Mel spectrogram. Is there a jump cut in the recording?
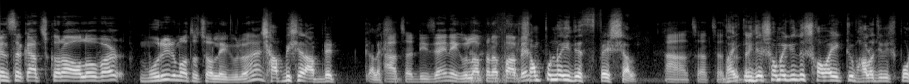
no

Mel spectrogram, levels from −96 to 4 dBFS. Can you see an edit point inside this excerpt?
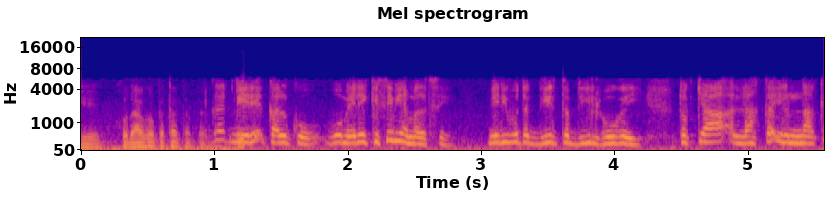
yes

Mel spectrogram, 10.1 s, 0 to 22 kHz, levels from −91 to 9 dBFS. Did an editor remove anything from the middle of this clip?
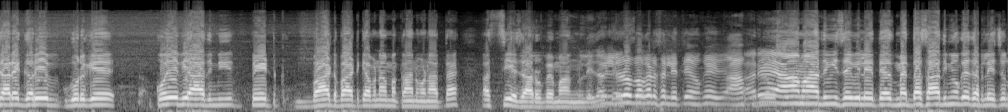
no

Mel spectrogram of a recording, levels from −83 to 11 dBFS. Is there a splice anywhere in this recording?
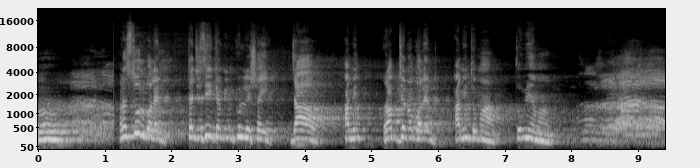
yes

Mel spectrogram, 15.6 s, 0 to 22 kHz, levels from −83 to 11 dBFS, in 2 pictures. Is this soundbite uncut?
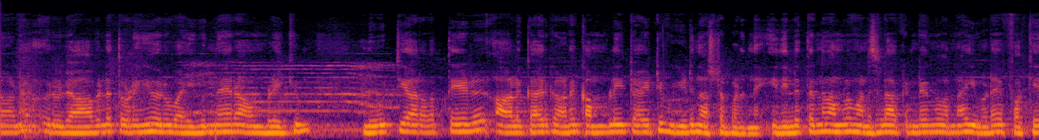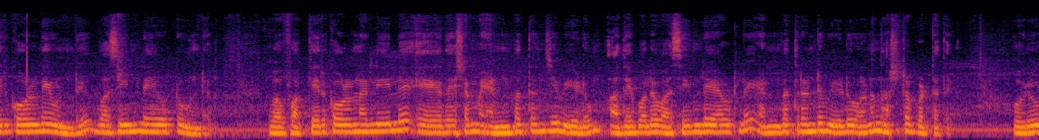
yes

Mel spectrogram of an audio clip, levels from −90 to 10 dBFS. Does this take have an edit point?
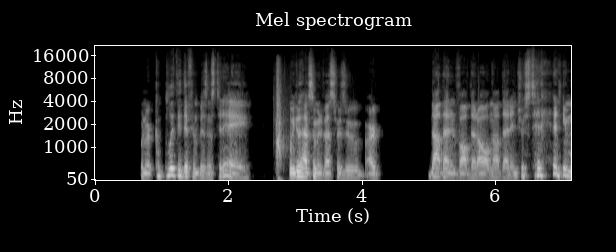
yes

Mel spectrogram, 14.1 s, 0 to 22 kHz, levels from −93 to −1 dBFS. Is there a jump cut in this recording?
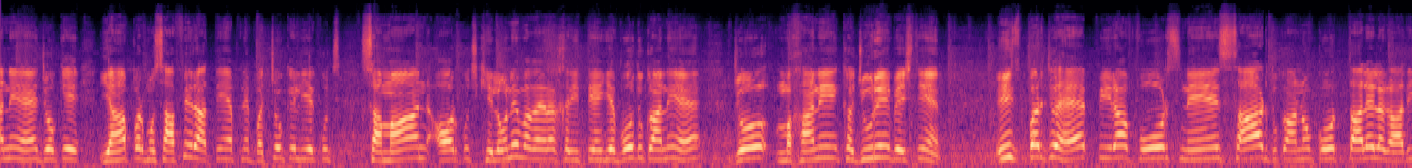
no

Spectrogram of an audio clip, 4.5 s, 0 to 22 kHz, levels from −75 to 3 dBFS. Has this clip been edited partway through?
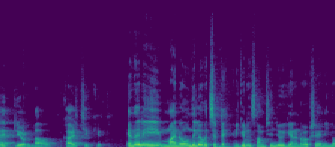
no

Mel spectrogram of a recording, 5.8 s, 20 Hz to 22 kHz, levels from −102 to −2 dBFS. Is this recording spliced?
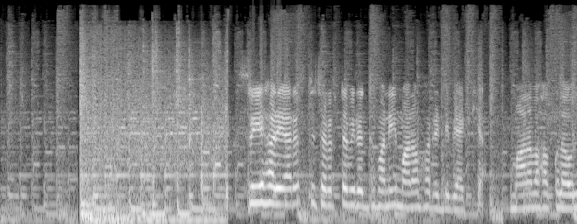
yes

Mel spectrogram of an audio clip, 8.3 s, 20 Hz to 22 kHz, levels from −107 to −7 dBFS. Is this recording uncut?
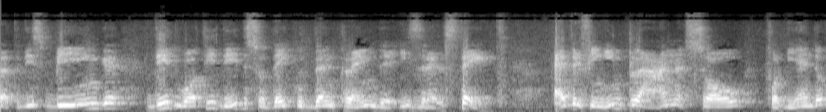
yes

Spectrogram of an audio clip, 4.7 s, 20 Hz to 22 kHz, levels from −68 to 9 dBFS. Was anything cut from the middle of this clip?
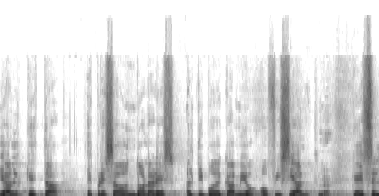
no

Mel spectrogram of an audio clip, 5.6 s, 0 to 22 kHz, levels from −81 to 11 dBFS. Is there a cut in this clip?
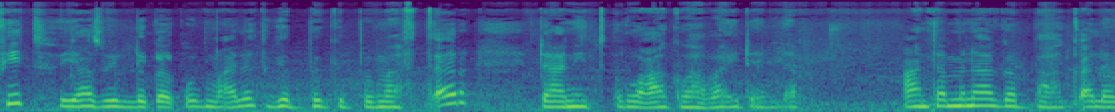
no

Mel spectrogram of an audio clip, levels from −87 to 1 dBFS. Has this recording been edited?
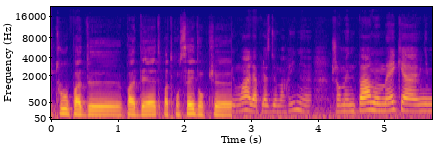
yes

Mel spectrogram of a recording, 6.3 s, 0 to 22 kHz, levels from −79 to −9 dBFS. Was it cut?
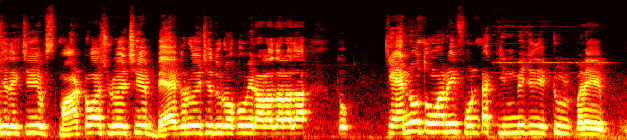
no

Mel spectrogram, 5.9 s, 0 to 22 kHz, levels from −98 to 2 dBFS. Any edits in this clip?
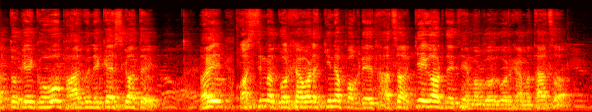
yes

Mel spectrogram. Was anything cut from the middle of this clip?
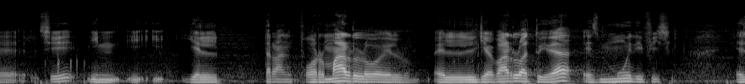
no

